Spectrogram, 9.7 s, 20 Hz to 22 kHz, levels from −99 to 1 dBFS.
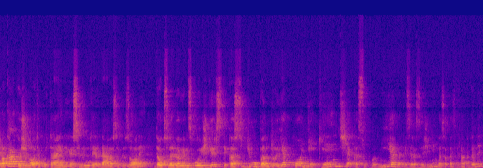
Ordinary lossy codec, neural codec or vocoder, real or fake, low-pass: Opus, 24 kbps; none; real; 19.8 kHz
